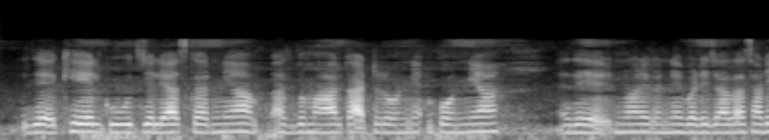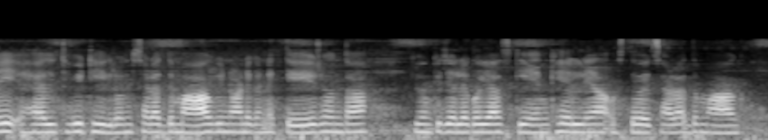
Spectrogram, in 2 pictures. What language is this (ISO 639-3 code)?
doi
